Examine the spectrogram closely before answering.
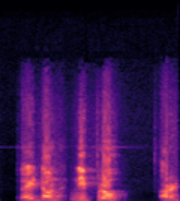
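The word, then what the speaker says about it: Dnipro: Nippro or D is silent.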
